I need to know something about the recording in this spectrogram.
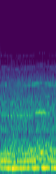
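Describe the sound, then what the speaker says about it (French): Rally car sliding sideways in a drift on a steep, slippery uphill climb road, its engine holding a loud, steady high-revving drone throughout this brief moment with no talking. "Tu veux qu'on fasse un petit drift?"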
